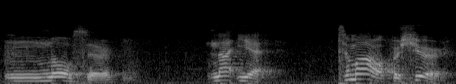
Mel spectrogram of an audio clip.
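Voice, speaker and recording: A young man playing an anxious, earnest, polite high school boy in a 1950s instructional film, speaking deferentially. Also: sing-song, slow pace. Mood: polite, subdued. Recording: muffled, noisy 1950s film soundtrack.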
